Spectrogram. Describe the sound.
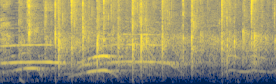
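An audience applauds with a dense patter of claps, fairly loud and steady for about three seconds, mixed with raised voices calling out and cheering over it.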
